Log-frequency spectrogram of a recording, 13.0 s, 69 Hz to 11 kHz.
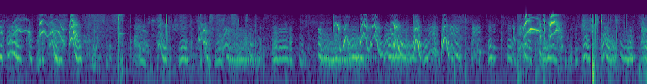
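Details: English Cocker Spaniel puppies, 16 days old, whimper and squeal in high, wavering, overlapping cries.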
